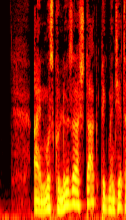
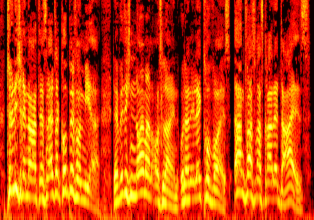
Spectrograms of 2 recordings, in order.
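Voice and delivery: loud, high, rowdy reassurance; boisterous; 12 semitones higher, 6 dB louder than usual. A narrator's reading. Steven vouching for his old pal to Renate, boisterous. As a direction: rattle it out loudly and breezily.

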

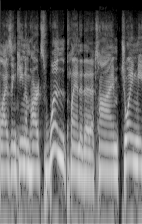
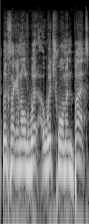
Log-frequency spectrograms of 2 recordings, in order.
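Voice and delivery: usual speaking voice

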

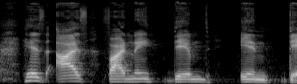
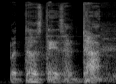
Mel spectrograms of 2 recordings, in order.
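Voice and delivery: much lower and softer, menacing; ominous hush; 10 semitones lower, 8 dB quieter than usual. Acted. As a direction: drop the voice low before the revolt. Quiet ominous turn.

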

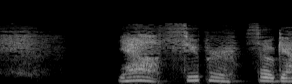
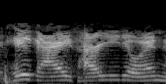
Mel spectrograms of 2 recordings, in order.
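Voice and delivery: chipmunk voice; 6 semitones higher, 5 dB louder, slower than usual. Shown as a demonstration. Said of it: "I can sound like a chipmunk".

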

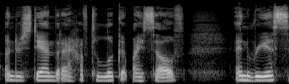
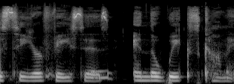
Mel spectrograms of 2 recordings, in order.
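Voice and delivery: hushed sign-off; 7 dB quieter, slower than usual. Pretend. Mock formal sign-off.

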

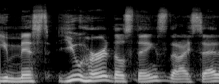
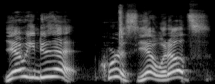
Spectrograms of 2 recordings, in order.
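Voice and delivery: very high, eager-to-please server; overfriendly drive-thru guy; 12 semitones higher, 3 dB louder than usual. Retold or imitated. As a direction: pile on fake customer-service cheer. Imitates overfriendly drive-thru employee.

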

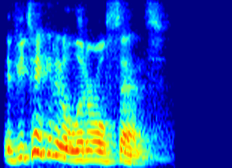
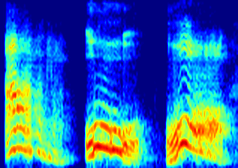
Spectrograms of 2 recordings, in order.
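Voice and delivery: high mock scream cries of ah and oh; cartoonish identical screams, much higher; imitated skeleton screams; 14 semitones higher, 6 dB louder, much slower than usual. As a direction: yelp three times like the movie skeletons, high and silly. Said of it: "the way they screamed was all the exact same way".

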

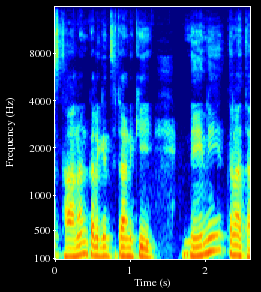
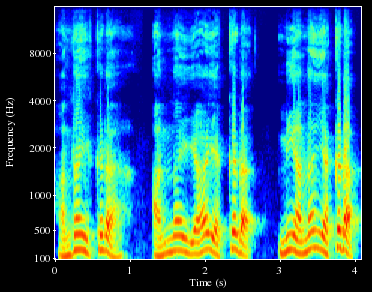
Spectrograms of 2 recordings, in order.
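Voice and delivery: louder and higher with each repeat, pressing her; insistent demand; 6 semitones higher, 4 dB louder than usual. Acted. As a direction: build from firm to a near-shout. విసురుగా దగ్గరికి వెళ్ళాను.

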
